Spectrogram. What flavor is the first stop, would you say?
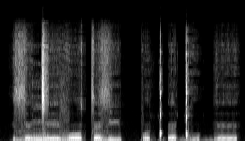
click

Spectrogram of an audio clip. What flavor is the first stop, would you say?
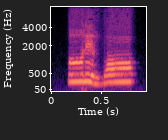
plain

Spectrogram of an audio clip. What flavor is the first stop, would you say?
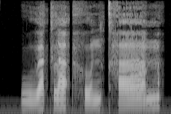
plain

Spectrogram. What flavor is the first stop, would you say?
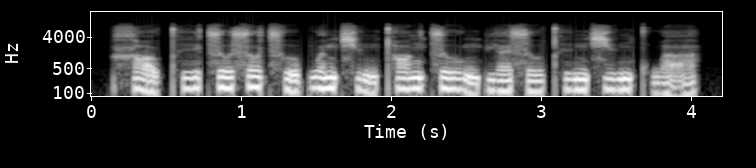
aspirated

